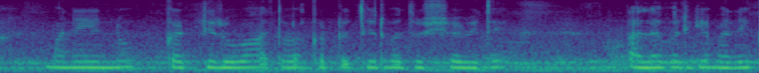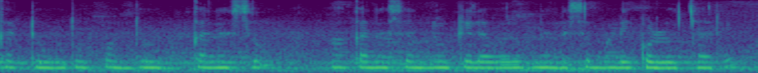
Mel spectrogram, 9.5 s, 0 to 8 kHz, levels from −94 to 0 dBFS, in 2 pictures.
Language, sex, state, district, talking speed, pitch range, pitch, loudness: Kannada, female, Karnataka, Bellary, 100 wpm, 235-245 Hz, 240 Hz, -34 LUFS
